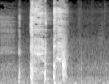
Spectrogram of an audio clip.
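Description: A person coughing twice in quick succession, the two short coughs about half a second apart, just after a faint click.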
